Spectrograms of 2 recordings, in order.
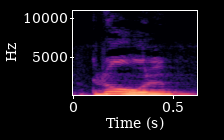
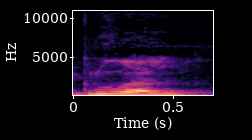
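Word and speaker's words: cruel: don't be don't be क्रूल to animal don't be क्रूल don't be क्रूअल sorry इसको क्रूअल बोलेंगे ठीक है इसको हम क्या बोलेंगे क्रूअल इसका सही उच्चारण है क्रूअल don't be क्रूअल टू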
